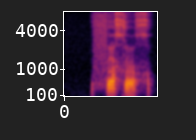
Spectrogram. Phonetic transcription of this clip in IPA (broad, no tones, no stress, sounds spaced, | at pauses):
f ə χ ɾ o χ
